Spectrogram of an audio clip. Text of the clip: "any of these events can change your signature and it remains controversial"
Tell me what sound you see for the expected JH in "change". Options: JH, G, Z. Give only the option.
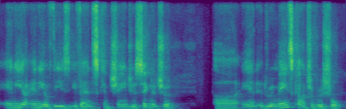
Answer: JH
